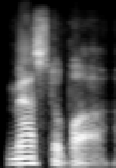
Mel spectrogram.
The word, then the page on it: mastaba: American English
